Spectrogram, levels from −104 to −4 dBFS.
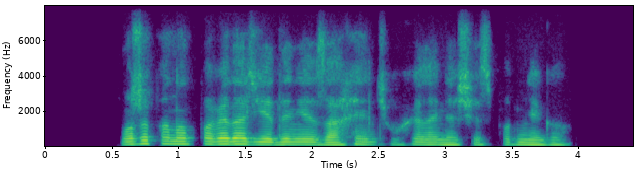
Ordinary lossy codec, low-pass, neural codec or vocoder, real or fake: Opus, 24 kbps; 7.2 kHz; none; real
